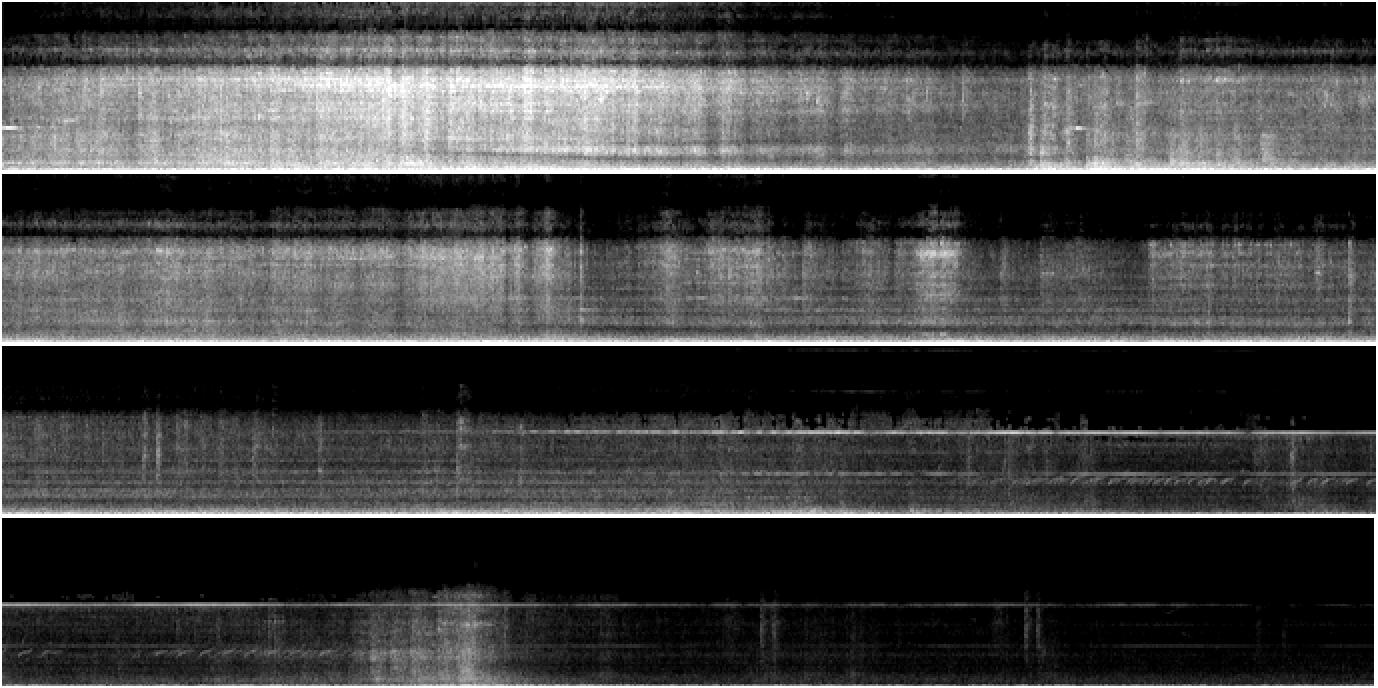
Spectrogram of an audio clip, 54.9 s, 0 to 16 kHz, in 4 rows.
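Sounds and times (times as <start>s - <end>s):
train wheels clattering on rails: 0.0s - 37.4s.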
